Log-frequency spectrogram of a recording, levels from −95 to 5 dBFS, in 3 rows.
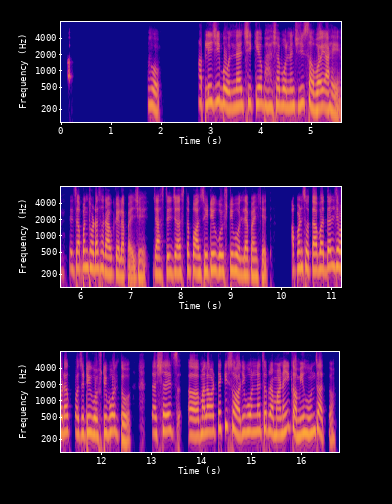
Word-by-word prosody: अ - - -12 1.6
हो, 210 -6 -2 0.8
आपली 255 +1 0
जी 270 +3 0
बोलण्याची 230 0 +1
किंवा 255 0 +2
भाषा 225 +2 -1
बोलण्याची 230 0 -1
जी 255 - 0
सवय 215 -4 +2
आहे 200 -3 0 0.2
त्याचा 255 0 -2
आपण 270 +2 0
थोडा 250 -1 +3
सराव 230 -5 +1
केला 195 -3 +1
पाहिजे. 180 -1 -2 0.2
जास्तीत 210 +1 -1
जास्त 215 +1 -1
पॉझिटिव्ह 225 +2 +2
गोष्टी 225 +1 +1
बोलल्या 200 -4 +1
पाहिजेत. 185 -2 -2 0.5
आपण 250 +3 +1
स्वतःबद्दल 250 +2 +2
जेवढ्या 265 -1 +3
पॉझिटिव्ह 255 0 0
गोष्टी 240 +3 0
बोलतो, 250 -9 +1 0.5
तसेच 280 +2 0 0.2
अ, 230 -1 +2
मला 255 +1 +3
वाटतं 270 +3 0
की 350 - +3
सॉरी 260 -7 +2
बोलण्याचं 275 +2 0
प्रमाणही 260 +2 +1
कमी 240 -6 +3
होऊन 260 +1 +2
जातं. 240 -9 -2
245 Hz, 145 wpm, -22 LUFS, 225-265 Hz, 1.6 s, थोडा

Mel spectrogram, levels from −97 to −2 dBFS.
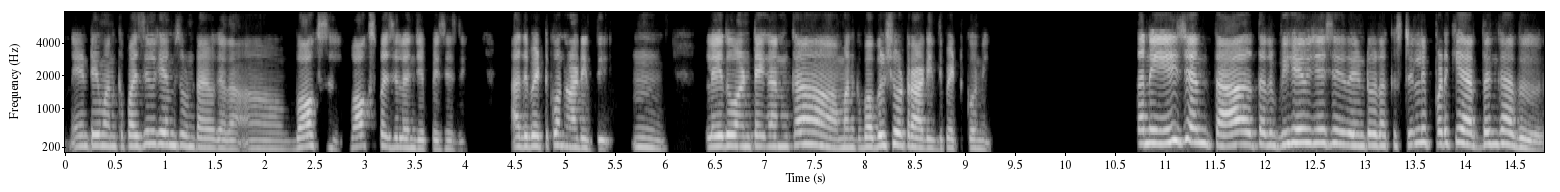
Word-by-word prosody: ఏంటి 225 +1 -2
మనకు 220 0 -6
puzzle 245 +4 -1
games 240 -2 -1
ఉంటాయివి 195 -3 -3
గదా! 170 -1 -5 0.2
ఆహ్, 170 -1 -11 0.2
బాక్సు, 225 -3 -1 0.2
బాక్స్ 225 +2 -3
పజిల్ 200 -3 -2
అని 185 - -5
జెప్పేసేసి 170 -2 -8 0.5
అది 215 0 +1
బెట్టుకొని 225 +1 -1
ఆడిద్ది. 195 - -2 0.3
హ్మ్. 195 -4 -6 0.5
లేదు 220 +1 +5
అంటే 220 +1 +1
గనక, 215 +1 -2 0.5
మనకి 195 -1 -4
బబుల్ 225 +3 +2
షూటర్ 240 -5 +2
ఆడిద్ది 180 -2 -3
పెట్టుకొని. 180 -3 -6 1.5
తన 275 0 +5 0.2
ఏజ్ 335 0 +5
ఎంత, 280 -4 0 0.4
తను 245 -1 -1
బిహేవ్ 285 +3 +4
జేసేది 275 -3 0
ఏంటో, 235 +1 -2
నాకు 230 0 -6
స్టిల్ 265 +5 -2
ఇప్పటికి 260 +1 -3
అర్థం 255 +1 -2
గాదు. 200 -8 +1
220 Hz, 145 wpm, -23 LUFS, 190-250 Hz, 1.5 s, లేదు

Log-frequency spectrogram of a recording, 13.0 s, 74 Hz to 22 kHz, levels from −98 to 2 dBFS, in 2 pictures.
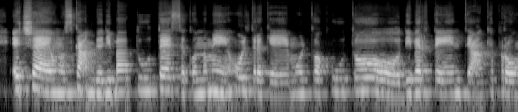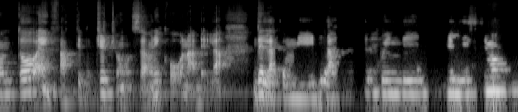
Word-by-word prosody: E 235 - +6
c'è 230 -3 +9
uno 200 -1 +2
scambio 195 -1 +2
di 195 +1 -1
battute 215 +2 +1
secondo 195 -3 -4
me 205 -3 +3
oltre 205 -3 -2
che 170 -2 0
molto 190 +1 -7
acuto, 205 -2 0
divertente, 195 0 +1
anche 170 +4 -1
pronto, 190 +1 0
e - - +3
infatti 210 -1 -9
Bridget 195 0 -6
Jones 270 +6 -15
è - - -4
un'icona 180 0 -8
della - - -7 0.3
della 185 -4 0
commedia. 155 +3 -6 0.3
E 195 0 -15
quindi 185 -1 -6 0.3
bellissimo. 195 +3 0
195 Hz, 125 wpm, -26 LUFS, 185-205 Hz, 0.3 s, c'è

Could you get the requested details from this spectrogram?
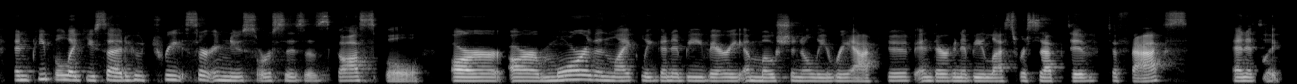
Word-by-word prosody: and 205 -1 +1
people, 240 0 -2
like 200 -1 +1
you 190 - -2
said, 190 -1 +1
who 200 +1 -2
treat 205 0 -4
certain 195 -2 -1
news 180 0 -2
sources 175 0 -5
as 85 0 -6
gospel 170 - -2 0.3
are 170 -1 +6
are 170 -1 +3
more 205 +6 +3
than 190 -3 -1
likely 175 0 -2
gonna 175 0 -2
be 170 0 -2
very 165 0 0
emotionally 165 -1 -2
reactive, 170 +2 -1
and 170 +1 -3
they're 165 0 +2
gonna 165 -1 -1
be 165 0 0
less 160 0 -2
receptive 160 -1 -1
to 170 - -7
facts, 170 - +3 0.4
and 165 0 +2
it's 165 0 -4
like - - -7
170 Hz, 155 wpm, -23 LUFS, 165-185 Hz, 0.4 s, are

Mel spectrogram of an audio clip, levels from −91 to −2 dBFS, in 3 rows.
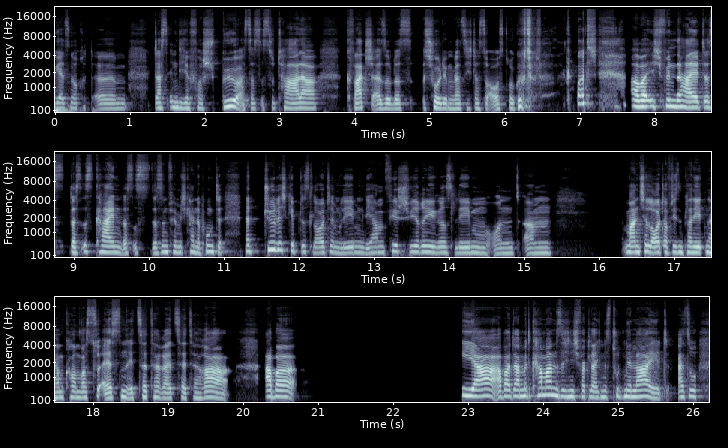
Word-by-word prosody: jetzt - - -4
noch 155 -1 -12
d - - -28
ähm, 150 +1 -8 0.3
das 165 0 -4
in 180 -1 -4
dir 160 -1 -5
verspürst. 170 +6 0
Das 155 0 -10
ist - - -13
totaler 160 -1 +1 0.4
Quatsch. 160 +1 +1
Also 150 +1 -2
das 150 0 -7
Entschuldigung, 155 -2 -2
dass 150 0 -5
ich 150 - -13
das 155 -2 -9
so - - -7
ausdrücke: 150 +8 -3
„totaler - - 0 0.5
Quatsch“. 300 0 +1 0.4
Aber 205 -1 +8
ich 205 0 -2
finde 210 -2 +5
halt, 180 0 +7
das 185 0 -4
das 180 -1 -2
ist 205 0 -7
kein 185 -2 +3
das 160 +1 -7
ist 160 0 -11
das 165 - -6
sind 195 0 -3
für 195 - -5
mich 180 - -7
keine 195 -5 -4
Punkte. 195 -1 -4 0.3
Natürlich 230 +5 -1
gibt 220 -3 -7
es 195 -1 -8
Leute 180 +3 -6
im 175 -3 -9
Leben, 175 +2 -5
die 160 +2 -7
haben 180 +1 -7
'n - - -9
viel 210 -2 -5
schwierigeres 195 -3 -3
Leben 170 +1 -4
und, 160 +4 -10
ähm, 165 +1 -6 1.0
manche 190 +2 +2
Leute 185 +1 +1
auf 185 - -4
diesem 185 -1 -3
Planeten 180 0 0
haben 180 0 -3
kaum 185 -1 -4
was 180 0 -2
zu - - -2
essen 170 +6 -1
et 160 -1 -5
cetera, 185 -3 -2
et 160 0 -5
cetera. 175 +1 +1 0.5
Aber 200 -1 +6 2.2
Ja, 225 -1 +8
aber 215 +2 +4
damit 215 +1 +2
kann 250 - +2
man 260 -2 +7
sich 210 -2 -2
nicht 205 -1 0
vergleichen. 195 -2 -2
Es 190 -1 -7
tut 210 0 -7
mir 205 -1 +2
leid. 200 -6 +2
Also, 200 +1 -2
185 Hz, 185 wpm, -22 LUFS, 165-200 Hz, 2.2 s, Aber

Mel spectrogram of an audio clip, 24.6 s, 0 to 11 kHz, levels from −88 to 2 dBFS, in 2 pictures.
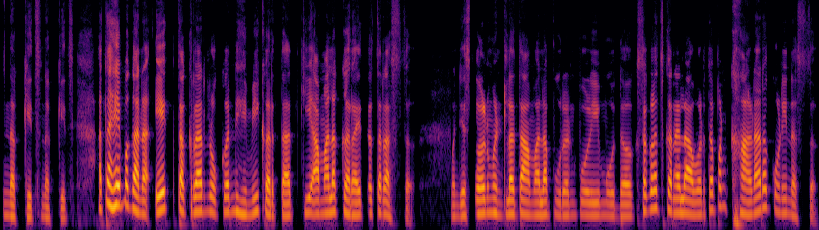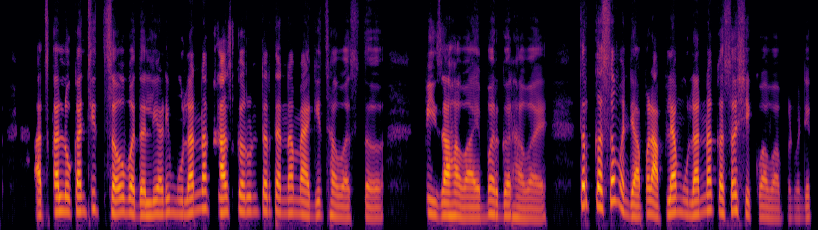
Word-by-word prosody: नक्कीच, 125 -2 -5
नक्कीच. 115 -2 -11 0.4
आता 280 - +5
हे 255 - +13
बघा 225 -6 +6
ना, 155 -2 +3
एक 205 +4 +7
तक्रार 180 +1 +5
लोकं 175 +1 -2
नेहमी 160 -1 -4
करतात, 140 -1 +2 0.2
की 170 0 -3
आम्हाला 160 +3 +4
करायचं 145 -2 +1
तर 165 -2 0
असतं, 130 -7 -7 0.6
म्हणजे 130 +2 -5
सण 160 +4 +1
म्हटलं 155 -2 +1
तर 165 - +5
आम्हाला 145 0 +2
पुरणपोळी, 140 -1 -6
मोदक 135 -1 -4
सगळंच 215 +2 +1
करायला 165 -4 +3
आवडतं, 150 +4 +1
पण 245 0 -4
खाणारं 165 +6 +1
कोणी 170 -4 -7
नसतं. 135 -5 -10 0.6
आजकाल 175 0 +2
लोकांची 180 +2 -1 0.2
चव 165 0 +2
बदलली 150 -2 -1
आणि 155 +1 -2
मुलांना 170 +7 +1
खास 170 0 +3
करून 180 -1 -3
तर 180 -1 0
त्यांना 165 -2 -2
मॅगीच 145 -3 -4
हवं 125 -4 -5
असतं, 115 0 -10 0.7
पिझ्झा 145 -3 +1
हवा 130 -3 -2
आहे, 115 0 -2
बर्गर 140 -3 -4
हवा 115 -2 -8
आहे. 105 0 -9 0.6
तर 255 - +6
कसं 245 +5 +3
म्हणजे 145 - -3
आपण 130 +5 0
आपल्या 165 +2 +3
मुलांना 160 +2 -1
कसं 175 +2 -1
शिकवावं, 120 -8 -9
आपण 110 +1 -19
म्हणजे 110 +2 -15
150 Hz, 145 wpm, -23 LUFS, 135-170 Hz, 0.7 s, हे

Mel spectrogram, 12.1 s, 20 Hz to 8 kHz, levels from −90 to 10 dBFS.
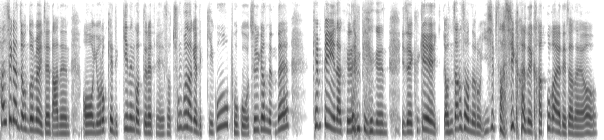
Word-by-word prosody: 1 385 +1 +3
시간 430 -4 +3
정도면 245 -5 +3
이제 190 0 +1
나는 170 +1 -1 0.3
어 185 0 +4
요렇게 225 +5 +1
느끼는 255 +7 -3
것들에 200 -5 +1
대해서 165 0 -9
충분하게 290 - 0
느끼고 200 - -4
보고 170 - -3
즐겼는데 245 - +1 0.5
캠핑이나 325 - +2
글램핑은 220 -4 0 0.3
이제 195 +1 +2
그게 230 -2 +2 0.2
연장선으로 210 - +1
24 255 - -4
시간을 230 -10 +1
갖고 195 +9 -3
가야 225 -6 +3
되잖아요. 170 +1 -1
215 Hz, 315 characters per minute, -21 LUFS, 185-260 Hz, 0.5 s, 어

